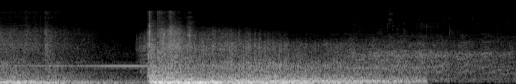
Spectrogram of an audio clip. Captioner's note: explosion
